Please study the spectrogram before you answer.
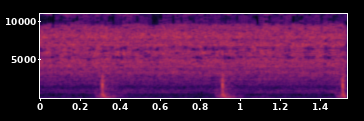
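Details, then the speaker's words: Uni-dose chlorinator diaphragm pump: deep single knocks about every 0.6 seconds, evenly spaced over a quiet background; the diaphragm makes the knocking, normal stroke, usually set around 55. "sounds like a tiny little heartbeat I usually keep it around 55 because the tenants probably don't want the water smelling like bleach but they also don't want it smelling like sulfur so we're going to do that this piece is the diaphragm this is what makes That Knocking Noise"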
